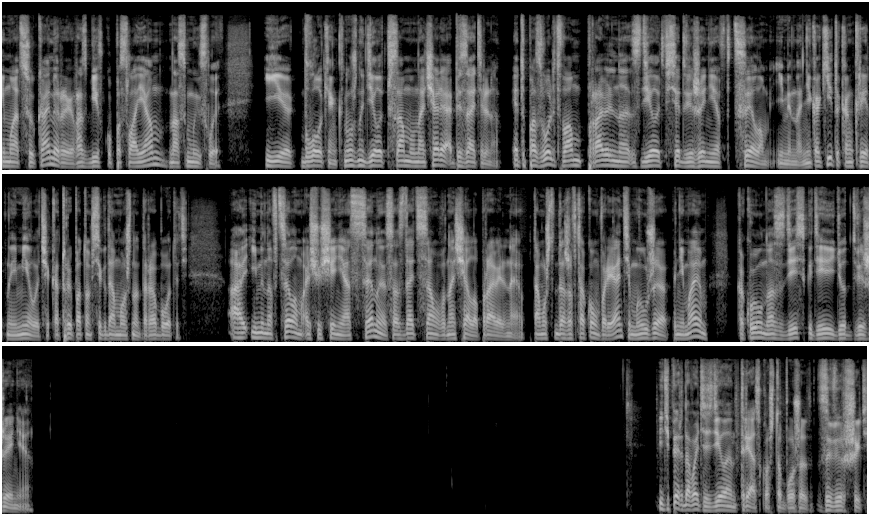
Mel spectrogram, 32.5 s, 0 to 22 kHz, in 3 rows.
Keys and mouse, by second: 18.0 click, 18.4 click, 18.7 space, 29.3 space, 30.1 middle click, 31.0 middle click, 31.8-32.4 drag.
